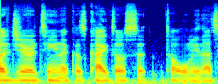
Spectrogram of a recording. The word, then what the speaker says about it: Giratina: I call it Giratina because Kaitos told me that's how they say it in Japan.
